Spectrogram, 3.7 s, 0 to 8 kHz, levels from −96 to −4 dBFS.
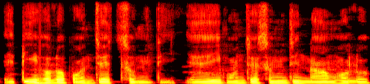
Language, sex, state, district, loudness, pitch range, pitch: Bengali, male, West Bengal, Dakshin Dinajpur, -21 LUFS, 115-125 Hz, 120 Hz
